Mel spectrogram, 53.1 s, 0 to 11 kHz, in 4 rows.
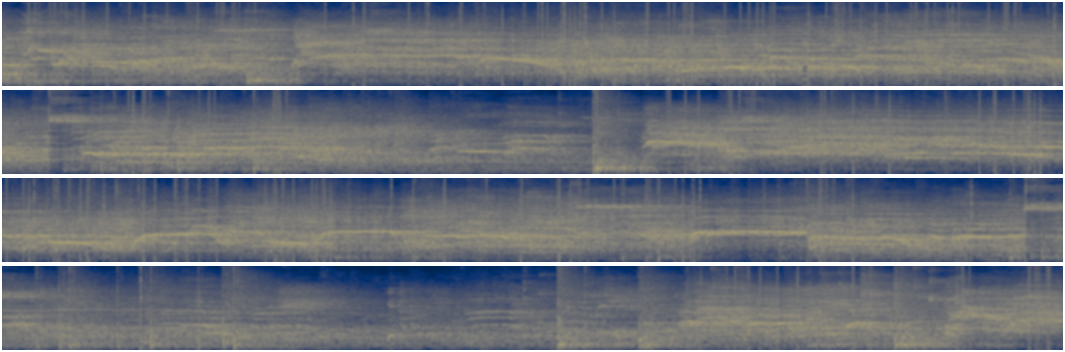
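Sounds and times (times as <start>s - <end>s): volleyball smack: 20.6s - 21.2s.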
